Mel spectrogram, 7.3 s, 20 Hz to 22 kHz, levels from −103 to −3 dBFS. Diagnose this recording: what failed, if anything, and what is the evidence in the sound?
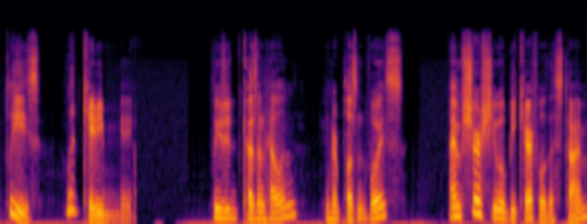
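The failure is AAC frame loss with concealment, at the codec stage after transport. From 1.34 to 2.34 s the speech turns smeared and phasey in scattered patches. About 0.73 s of audio is missing across roughly 0.85 s, and the longest gap lasts around 0.3 s. A second patch runs from 5.26 to 5.66 s, with about 0.26 s gone. The decoder fills each gap by reusing the last good spectrum, so the sound turns noisy and smeared rather than cutting out.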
